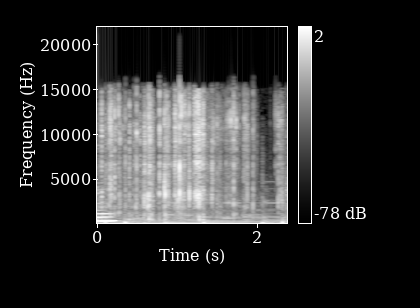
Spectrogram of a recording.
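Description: Metallic foil blind bag crinkling as hands work it open and pull out a small plastic toy figure, over soft background music.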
